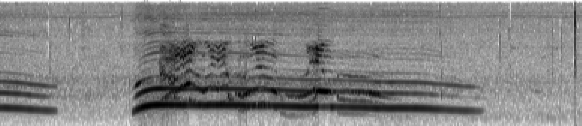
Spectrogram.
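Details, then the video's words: A Basenji learning to howl gives a long, steady howl, briefly wavering and yodel-like before slowly sliding down in pitch. "Indiana the Basenji Learning How to Howl"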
